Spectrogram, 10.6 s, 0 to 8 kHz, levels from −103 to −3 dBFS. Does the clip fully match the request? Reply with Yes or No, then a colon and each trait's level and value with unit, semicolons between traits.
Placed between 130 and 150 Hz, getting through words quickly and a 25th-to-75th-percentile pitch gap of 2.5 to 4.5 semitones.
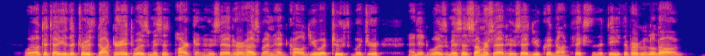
Yes: medium, 140 Hz; fast, 215 wpm; average, 2.8 semitones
